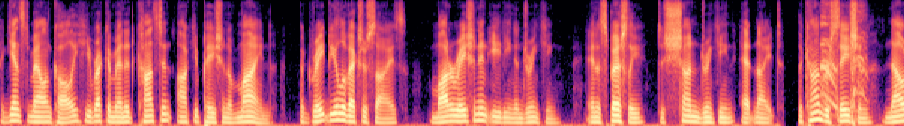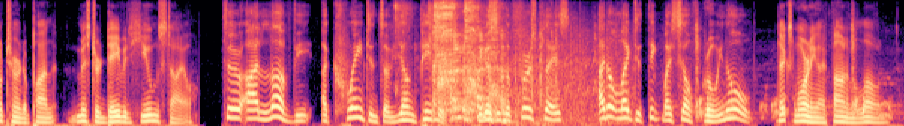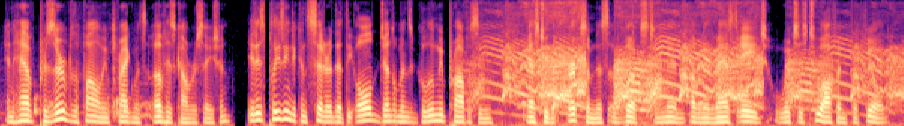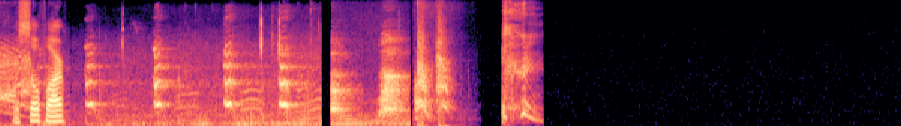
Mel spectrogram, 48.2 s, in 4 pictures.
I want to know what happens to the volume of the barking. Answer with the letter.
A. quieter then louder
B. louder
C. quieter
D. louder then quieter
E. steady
A.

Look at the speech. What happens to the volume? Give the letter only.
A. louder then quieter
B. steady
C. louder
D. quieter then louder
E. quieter
B.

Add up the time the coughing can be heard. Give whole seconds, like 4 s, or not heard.
3 s.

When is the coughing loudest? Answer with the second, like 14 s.
18 s.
